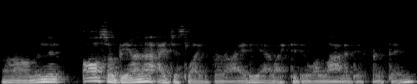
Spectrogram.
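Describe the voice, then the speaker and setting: Music can be heard in the background. The voice comes with an American accent. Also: man. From USA, Michigan. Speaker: action film actor and martial artist. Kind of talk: interview answer.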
